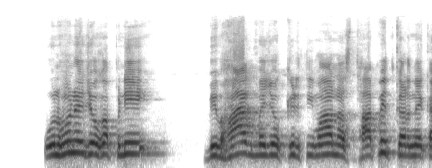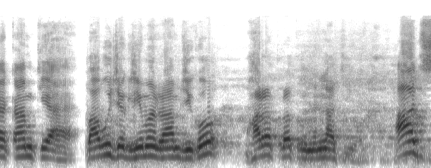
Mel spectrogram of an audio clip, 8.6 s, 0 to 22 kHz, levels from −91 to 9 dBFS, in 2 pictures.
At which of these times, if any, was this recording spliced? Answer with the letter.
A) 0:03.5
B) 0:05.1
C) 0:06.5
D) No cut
B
